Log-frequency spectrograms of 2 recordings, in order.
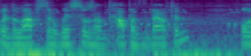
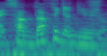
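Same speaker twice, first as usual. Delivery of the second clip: put-on Russian accent in English. A character questioned about the night watch answers, russian accent. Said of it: "the more I forget what Russian accent is".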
